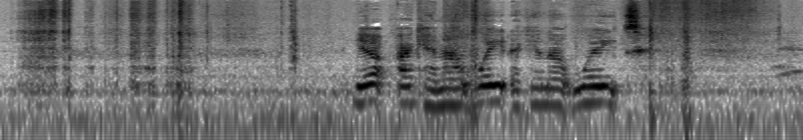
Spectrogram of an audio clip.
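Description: A small blade scrapes and slices through packing tape on a cardboard box.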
